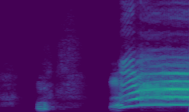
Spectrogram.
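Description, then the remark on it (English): A couple of brief vocal sounds, then an adult voice imitates a boy's scream: a loud, shrill, sustained wail held until the end. “And every time the boy wants something, he starts screaming.”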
